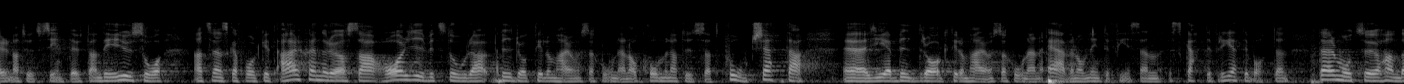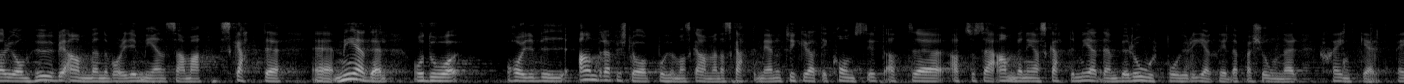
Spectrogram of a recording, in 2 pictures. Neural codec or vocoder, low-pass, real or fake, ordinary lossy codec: none; 7.2 kHz; real; AAC, 48 kbps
